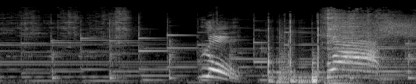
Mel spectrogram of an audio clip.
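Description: Javanese gamelan playing, its bronze metallophones struck in a steady stream of ringing notes. Over it come two loud vocal cries that fall in pitch, the first about two seconds in and the second, longer one about three seconds in.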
